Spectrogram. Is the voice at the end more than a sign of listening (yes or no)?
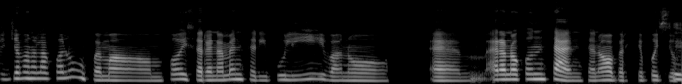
yes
